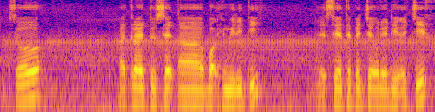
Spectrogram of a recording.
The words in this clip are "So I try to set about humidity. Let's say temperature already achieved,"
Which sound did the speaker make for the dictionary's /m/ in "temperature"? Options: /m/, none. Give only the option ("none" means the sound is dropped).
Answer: none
